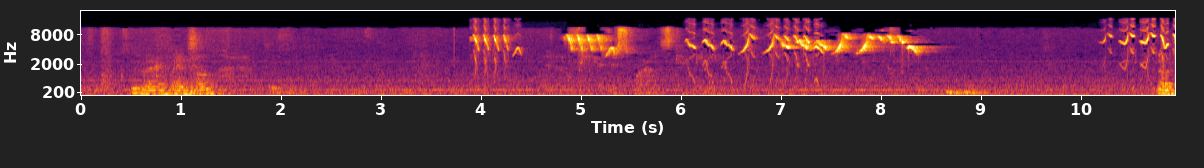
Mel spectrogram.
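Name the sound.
yellow warbler song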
